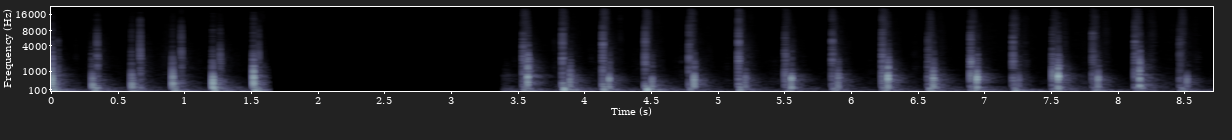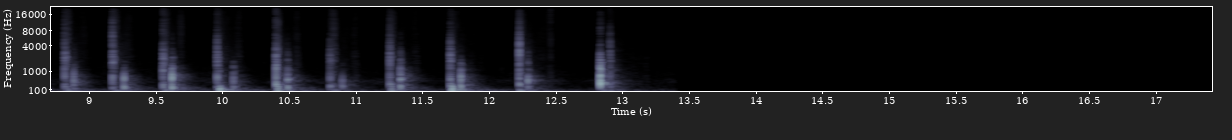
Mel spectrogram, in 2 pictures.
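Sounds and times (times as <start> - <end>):
foley footsteps on wood parquet: 3.4 - 13.1.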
